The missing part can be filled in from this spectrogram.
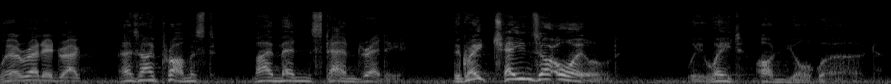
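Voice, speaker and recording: A man's put-on character voice, fairly high in pitch, at a fairly slow pace over clear background noise. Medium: video game. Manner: commanding, steady.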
